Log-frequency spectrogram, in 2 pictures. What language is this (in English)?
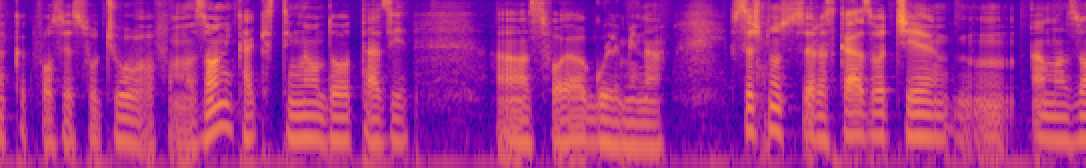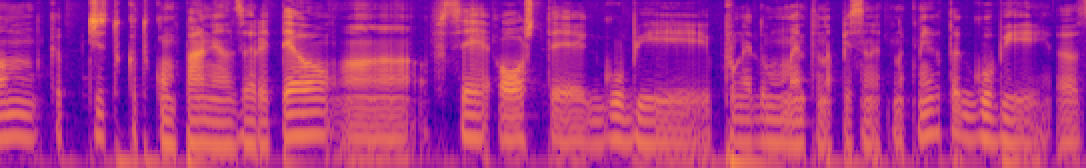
Bulgarian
